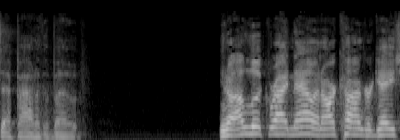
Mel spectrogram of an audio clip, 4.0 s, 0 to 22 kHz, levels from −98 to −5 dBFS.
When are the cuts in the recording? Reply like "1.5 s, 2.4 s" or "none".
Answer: none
